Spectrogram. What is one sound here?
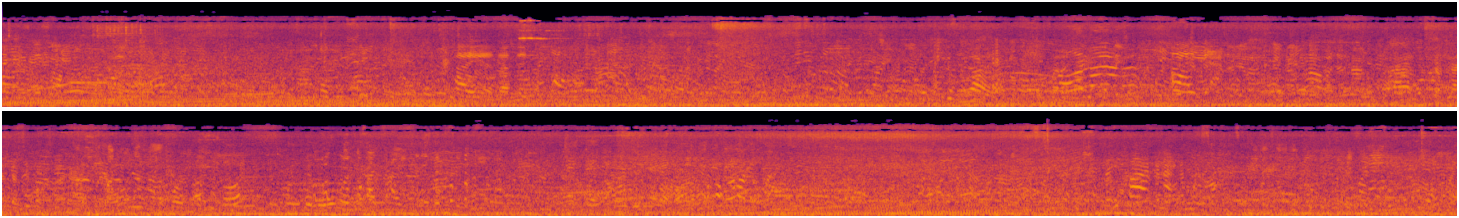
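A large crowd of young men and women chatters loudly outdoors.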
